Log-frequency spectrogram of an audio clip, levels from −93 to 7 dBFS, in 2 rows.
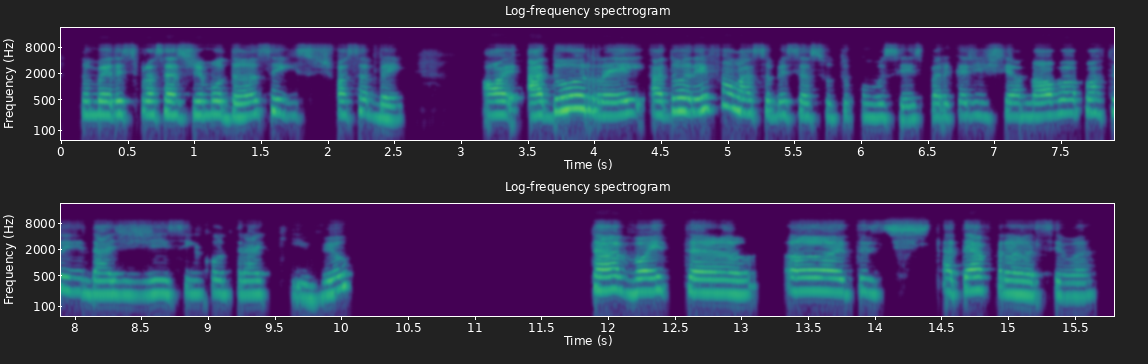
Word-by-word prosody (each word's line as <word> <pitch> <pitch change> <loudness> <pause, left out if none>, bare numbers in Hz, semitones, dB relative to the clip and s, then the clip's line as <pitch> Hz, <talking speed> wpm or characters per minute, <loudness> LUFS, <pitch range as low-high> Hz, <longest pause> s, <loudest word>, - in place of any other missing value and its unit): no 230 - -5
meio 225 -1 +4
desse 230 0 -1
processo 230 -2 +3
de 225 -1 +1
mudança 225 +2 -1
e 250 -4 -3
isso 210 - -8
te - - -9
faça 230 +2 -2
bem. 185 -3 -5 0.6
Olha, 230 +4 +4
adorei, 240 0 +4
adorei 265 +4 +2
falar 285 -6 +1
sobre 230 -2 -6
esse 225 -1 -6
assunto 205 -1 -8
com 205 - -12
você, 195 -3 -7
espero 200 +3 -6
a 215 - -4
gente 210 -3 -9
tenha 210 -1 -2
nova 215 +4 +1
oportunidade 230 -6 -4
de 195 +1 -7
se 190 - -13
encontrar 195 -1 -8
aqui, 185 -4 -12
viu? 195 - -4 1.8
Tá 235 +1 +8
bom, 215 -1 +3
então. 205 -4 0 0.2
Outro, 220 -2 +2 0.6
até 225 +1 +3
a 235 - +2
próxima. 180 -4 -5
220 Hz, 145 wpm, -25 LUFS, 195-230 Hz, 1.8 s, Tá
